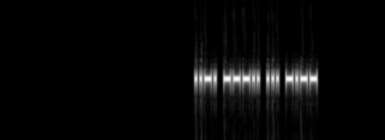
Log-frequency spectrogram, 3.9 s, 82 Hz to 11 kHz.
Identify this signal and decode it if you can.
Morse code, heard as a keyed tone, about 46 wpm, 700 Hz. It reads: F8SY
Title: DXCC-100 Call Signs - 4 Characters - 50wpm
